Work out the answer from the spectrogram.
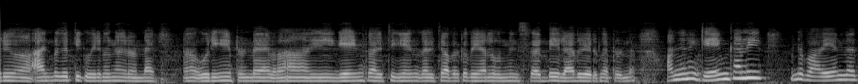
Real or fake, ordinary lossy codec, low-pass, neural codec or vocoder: fake; none; 7.2 kHz; codec, 24 kHz, 1 kbps, SNAC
